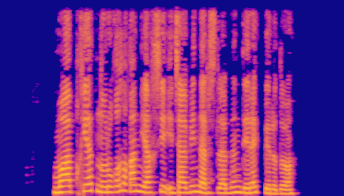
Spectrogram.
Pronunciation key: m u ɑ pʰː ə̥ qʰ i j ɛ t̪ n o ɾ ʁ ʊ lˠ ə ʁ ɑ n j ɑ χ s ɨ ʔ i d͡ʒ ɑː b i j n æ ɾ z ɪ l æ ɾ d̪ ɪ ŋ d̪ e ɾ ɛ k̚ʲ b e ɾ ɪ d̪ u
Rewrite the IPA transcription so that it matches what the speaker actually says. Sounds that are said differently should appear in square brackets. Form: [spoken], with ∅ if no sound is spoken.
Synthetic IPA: m u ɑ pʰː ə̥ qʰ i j ɛ t̪ n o ɾ ʁ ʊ lˠ ə ʁ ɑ n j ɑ χ [ʃ] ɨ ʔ i d͡ʒ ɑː b i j n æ ɾ [s] ɪ l æ ɾ d̪ ɪ [n] d̪ e ɾ ɛ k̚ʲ b e ɾ ɪ d̪ u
